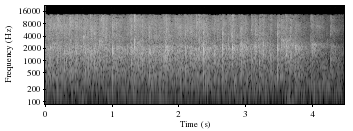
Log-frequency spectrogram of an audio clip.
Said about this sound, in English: applause for our search as well.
